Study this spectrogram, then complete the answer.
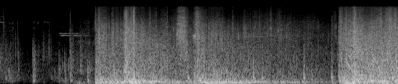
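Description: A pump-action shotgun fires a booming shot.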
